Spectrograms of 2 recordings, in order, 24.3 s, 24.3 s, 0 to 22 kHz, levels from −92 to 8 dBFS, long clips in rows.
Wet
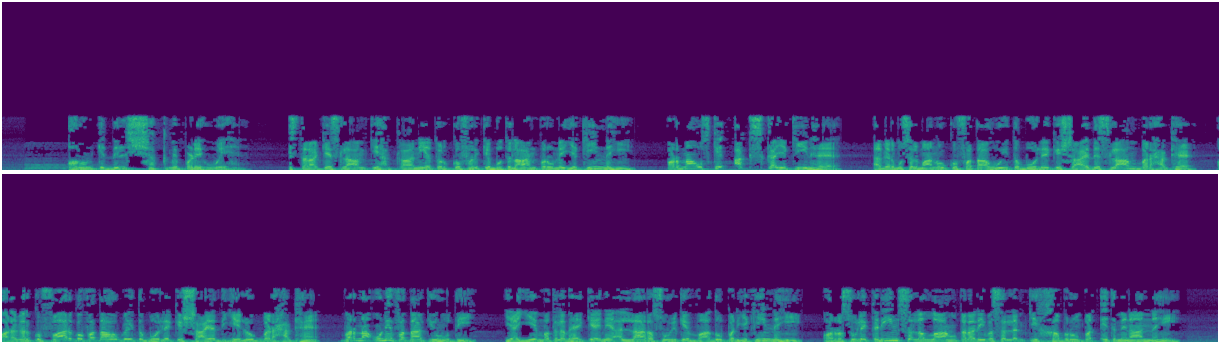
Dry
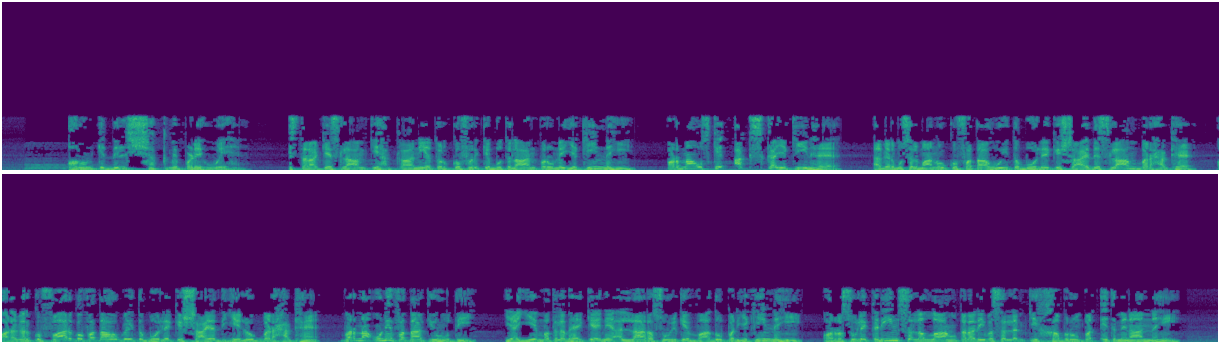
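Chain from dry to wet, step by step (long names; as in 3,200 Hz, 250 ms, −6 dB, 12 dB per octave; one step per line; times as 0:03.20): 0:04.65–0:05.43: comb filter 6.4 ms, depth 56%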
